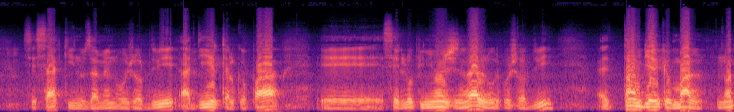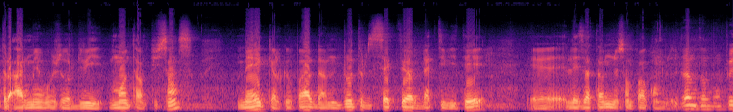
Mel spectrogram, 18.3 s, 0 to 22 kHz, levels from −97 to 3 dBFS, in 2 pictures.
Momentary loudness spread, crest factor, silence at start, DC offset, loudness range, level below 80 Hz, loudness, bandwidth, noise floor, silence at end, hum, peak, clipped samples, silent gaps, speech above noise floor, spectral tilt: 12 LU; 12 dB; 0.05 s; under 0.1%; 4 LU; -50 dBFS; -16 LUFS; 14 kHz; -37 dBFS; 0 s; none; -4 dBFS; under 0.1%; none; 21 dB; -6.5 dB/octave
